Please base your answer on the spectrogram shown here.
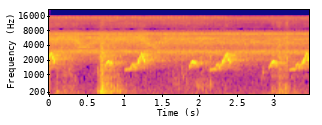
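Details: Eastern Whip-poor-will in September 2021 repeating its whistled three-part 'whip-poor-will' about once a second, the last note sweeping upward, over a steady insect hiss.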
